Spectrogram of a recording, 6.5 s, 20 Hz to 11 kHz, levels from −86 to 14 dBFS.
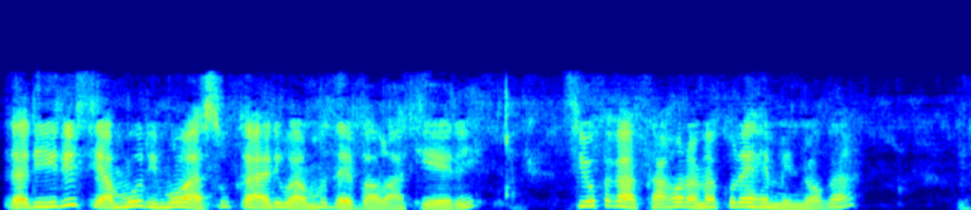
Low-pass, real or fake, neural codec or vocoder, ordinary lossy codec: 7.2 kHz; fake; codec, 16 kHz, 4.8 kbps, FACodec; AAC, 32 kbps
